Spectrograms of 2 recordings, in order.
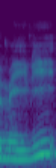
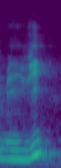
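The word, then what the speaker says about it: Meivy: Donc en fait, on a modifié et on a regardé comment ça s'écrivait en français, la même prononciation du mot Maëvy. Donc M-E-I-V-Y. Donc c'est pour ça qu'on a appelé Maëvy, Maëvy.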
